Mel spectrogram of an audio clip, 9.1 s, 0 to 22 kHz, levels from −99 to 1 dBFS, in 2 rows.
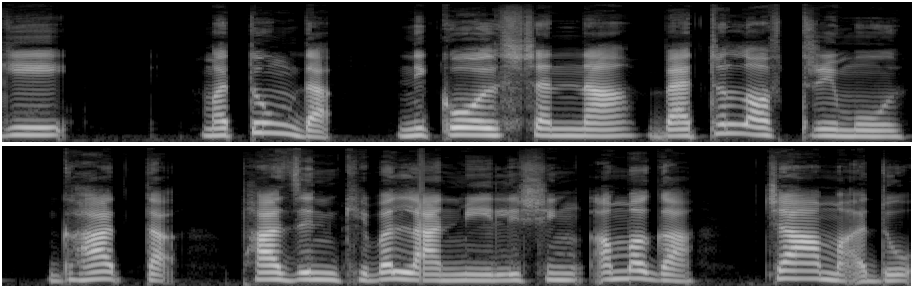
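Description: At 0.58, 2.6, 4.61 and 6.63 s the speech drops into short 16 to 20 ms silences, a gap at a join of encoded pieces every 2 s where untrimmed encoder padding was left in.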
